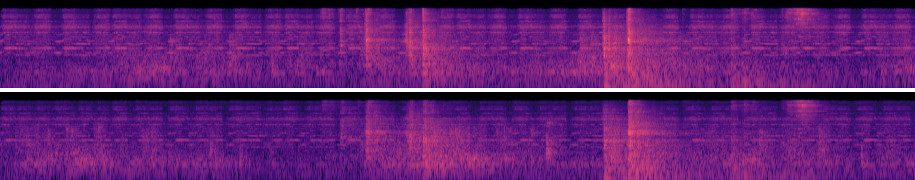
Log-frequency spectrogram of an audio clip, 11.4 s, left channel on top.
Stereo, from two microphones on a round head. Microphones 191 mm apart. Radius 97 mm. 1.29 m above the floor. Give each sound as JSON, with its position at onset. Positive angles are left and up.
{"t": 4.0, "sound": "keys jangling", "side_deg": 75, "distance_m": 3.0}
